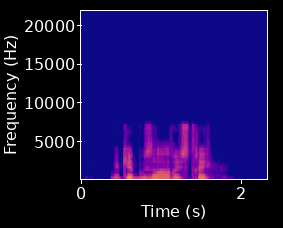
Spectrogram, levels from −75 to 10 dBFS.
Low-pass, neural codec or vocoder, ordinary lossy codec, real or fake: 7.2 kHz; codec, 16 kHz, 0.8 kbps, ZipCodec; MP3, 96 kbps; fake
